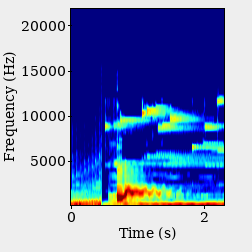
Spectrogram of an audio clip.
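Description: Children's-song intro music: a held low chord with high twinkling tones, and a cartoon boing sound effect, a springy wobble that starts just under a second in and dies away.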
